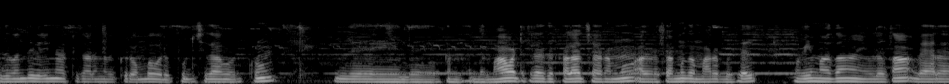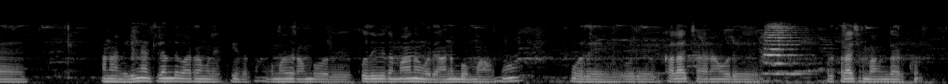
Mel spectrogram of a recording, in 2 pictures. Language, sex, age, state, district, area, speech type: Tamil, male, 18-30, Tamil Nadu, Cuddalore, rural, spontaneous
